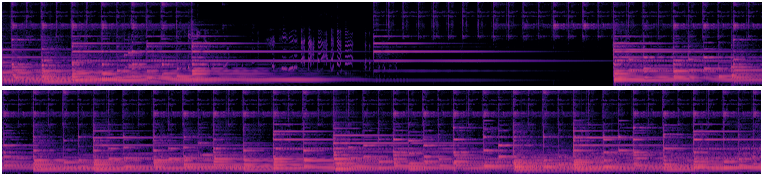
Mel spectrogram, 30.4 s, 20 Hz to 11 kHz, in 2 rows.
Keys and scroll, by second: 4.5 F9, 5.2 ctrl+s, 7.9 1, 8.8 Return, 10.5 ctrl+s, 13.5 0, 16.2 ctrl+s, 25.5 space, 27.7 space.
